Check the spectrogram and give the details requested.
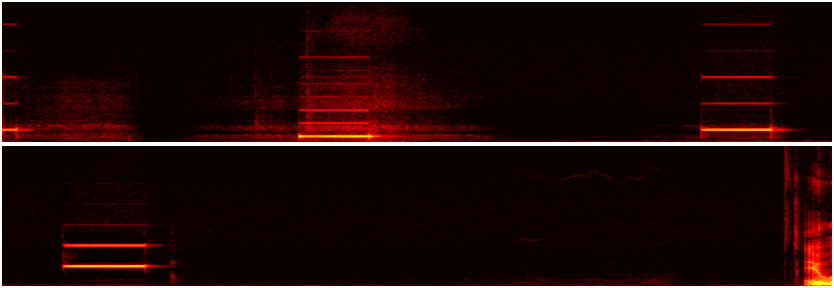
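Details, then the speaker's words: Philips HeartStart AED running its user-prompted self-test (soft test key, shock and button checks) in a quiet room: separate electronic beeps and tones, some higher-pitched, before the defibrillator is ready for use; AED self-test beeps. "take a few seconds just to go through the test defib is now ready for use"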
